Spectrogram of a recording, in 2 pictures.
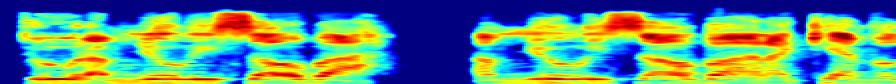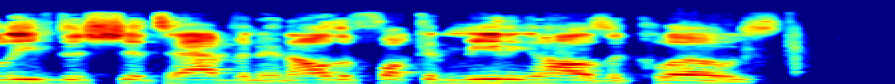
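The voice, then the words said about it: Put-on Boston accent. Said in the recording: “That's my best Boston accent. ... That's pretty good.”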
